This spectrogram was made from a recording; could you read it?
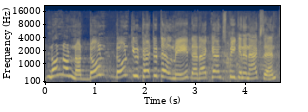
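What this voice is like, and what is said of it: Weak put-on Indian accent. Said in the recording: “I can kind of do like an Indian accent ... I know that's a pathetic accent”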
